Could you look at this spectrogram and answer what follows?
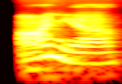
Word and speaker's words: Anya: So saying something like, oh gosh, I haven't taken the time to tell you that in fact, my name is pronounced Anya, like Tanya.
